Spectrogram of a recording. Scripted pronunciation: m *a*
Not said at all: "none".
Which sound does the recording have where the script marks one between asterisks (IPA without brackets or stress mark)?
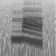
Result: a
